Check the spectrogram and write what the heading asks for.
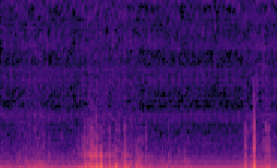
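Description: Steady low electrical mains hum in the sound system, heard during a pause in speech.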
